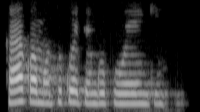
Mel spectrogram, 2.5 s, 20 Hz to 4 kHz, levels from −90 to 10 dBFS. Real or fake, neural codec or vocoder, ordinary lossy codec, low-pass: real; none; Opus, 32 kbps; 3.6 kHz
